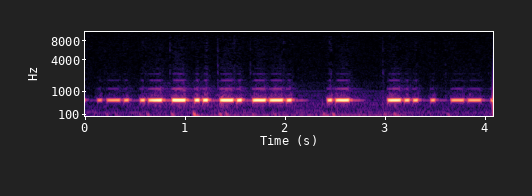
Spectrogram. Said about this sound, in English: But they all stem back to quickly getting the message across with a very laborious method, Morse code.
